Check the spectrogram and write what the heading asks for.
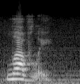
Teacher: The emphasis is on the beginning of that word.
